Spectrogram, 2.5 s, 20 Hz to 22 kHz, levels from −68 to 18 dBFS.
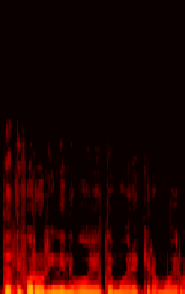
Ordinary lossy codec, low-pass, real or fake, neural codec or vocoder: none; 19.8 kHz; real; none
